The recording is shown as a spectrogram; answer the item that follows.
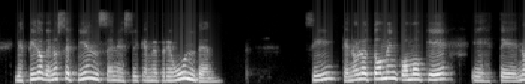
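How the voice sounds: Loud and at a fairly slow pace, a woman with a medium pitch, a dark, mellow tone and vocal fry speaks with lively intonation.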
